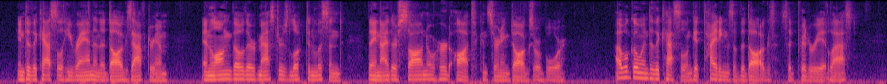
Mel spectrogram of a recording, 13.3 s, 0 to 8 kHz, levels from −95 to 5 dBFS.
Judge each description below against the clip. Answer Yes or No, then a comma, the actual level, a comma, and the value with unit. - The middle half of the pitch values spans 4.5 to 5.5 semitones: No, average, 3.3 semitones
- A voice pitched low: Yes, low, 100 Hz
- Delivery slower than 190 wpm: No, average, 200 wpm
